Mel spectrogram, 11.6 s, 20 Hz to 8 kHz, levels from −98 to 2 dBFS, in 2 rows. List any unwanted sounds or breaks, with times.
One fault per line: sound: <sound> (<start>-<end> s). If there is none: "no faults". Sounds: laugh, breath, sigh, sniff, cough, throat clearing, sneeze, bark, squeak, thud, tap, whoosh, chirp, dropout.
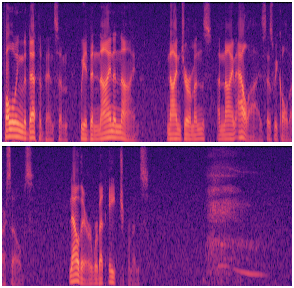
sound: dropout (8.2-8.3 s)
sound: sigh (9.8-11.3 s)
